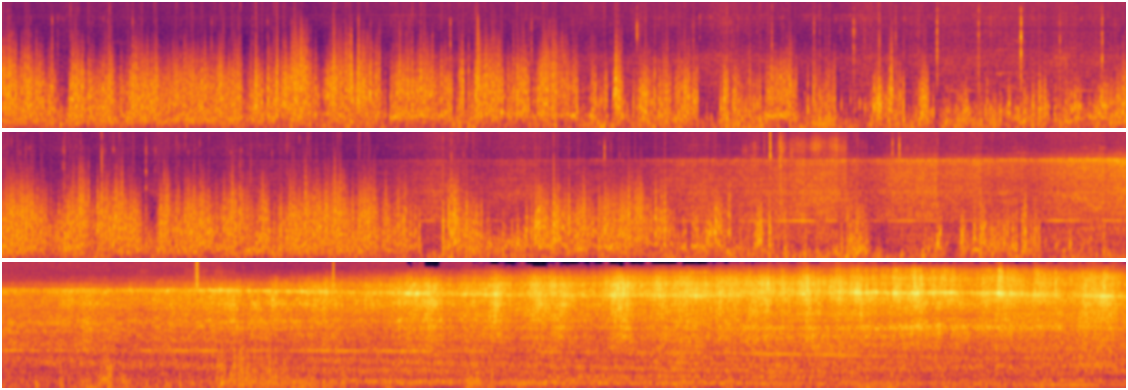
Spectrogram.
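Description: A propeller plane flies in low overhead, its engines droning and whining louder as it nears.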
